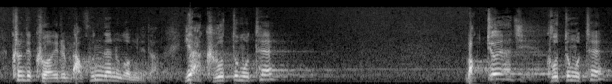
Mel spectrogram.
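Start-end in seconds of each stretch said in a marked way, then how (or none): 1.9-6.0 high, scolding rebuke from an angry dad; scolding father. Retold or imitated. Father scolding the child who can't run, high angry scolding.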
